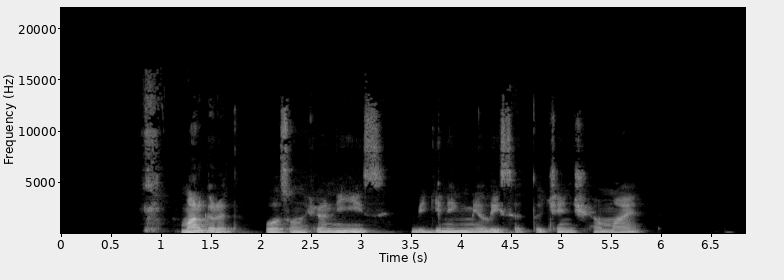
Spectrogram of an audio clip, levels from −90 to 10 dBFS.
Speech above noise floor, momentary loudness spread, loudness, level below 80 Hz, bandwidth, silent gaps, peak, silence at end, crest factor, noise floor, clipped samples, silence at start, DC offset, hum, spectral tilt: over 65 dB; 18 LU; -26 LUFS; -62 dBFS; 13.5 kHz; none; -2 dBFS; 1.05 s; 24 dB; under -90 dBFS; under 0.1%; 0.85 s; under 0.1%; none; -6.5 dB/octave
